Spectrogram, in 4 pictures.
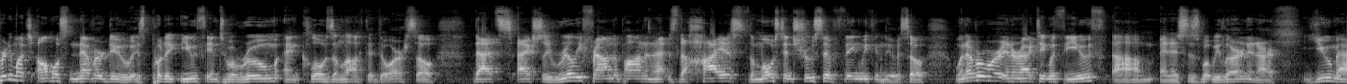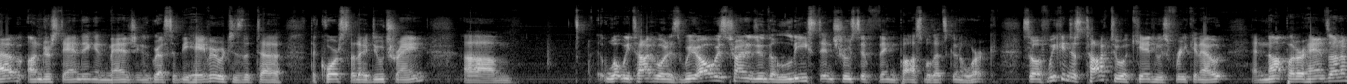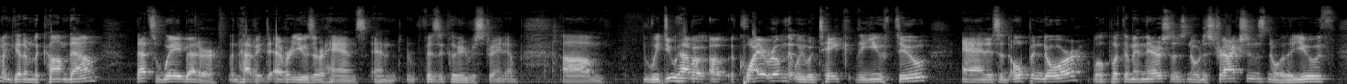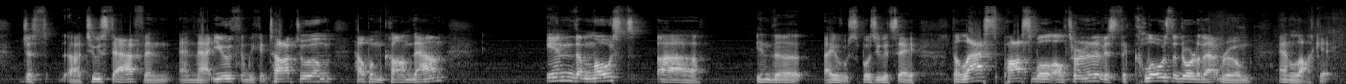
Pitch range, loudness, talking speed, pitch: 110-135 Hz, -19 LUFS, 225 wpm, 120 Hz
